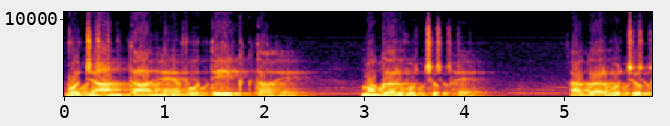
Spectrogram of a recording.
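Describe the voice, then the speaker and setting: Against noticeable background noise, a woman speaks at medium pitch with monotone, flat intonation. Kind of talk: poetry reading.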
